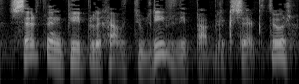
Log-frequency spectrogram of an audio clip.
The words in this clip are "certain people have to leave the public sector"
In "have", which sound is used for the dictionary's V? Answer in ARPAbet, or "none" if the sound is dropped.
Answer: V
